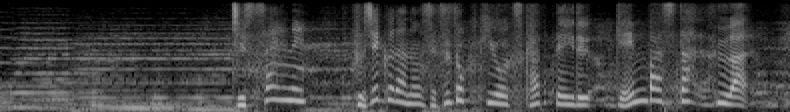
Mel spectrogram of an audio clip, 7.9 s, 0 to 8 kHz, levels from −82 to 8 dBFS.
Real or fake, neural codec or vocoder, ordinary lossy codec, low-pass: fake; codec, 16 kHz in and 24 kHz out, 0.9 kbps, LongCat-Audio-Codec, four codebook decoder; none; 7.2 kHz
